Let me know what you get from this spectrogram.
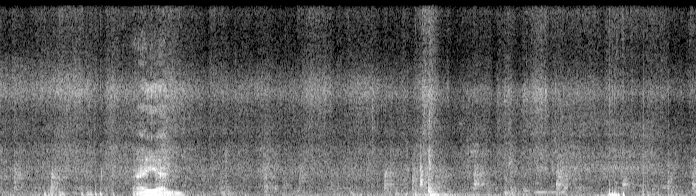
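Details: Pet goat letting out one loud, wavering bleat with a trembling, stacked tone lasting about half a second. Quieter stretches follow, with a person talking nearby and light rustling.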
